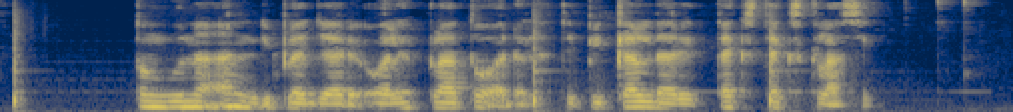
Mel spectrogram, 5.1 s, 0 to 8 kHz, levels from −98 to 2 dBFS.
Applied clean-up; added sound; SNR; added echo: neural separator model SepFormer DNS4.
